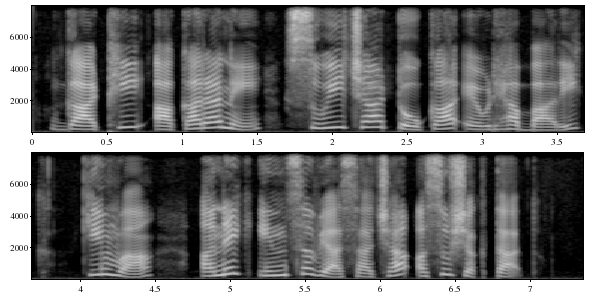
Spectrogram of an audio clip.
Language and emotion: Marathi, neutral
